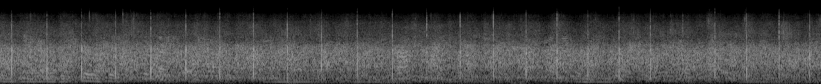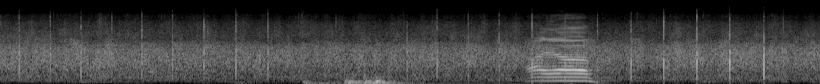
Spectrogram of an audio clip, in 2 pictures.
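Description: Steady applause from guests at a White House reception for Justice Kagan, moderately loud and continuous, with a brief burst of other noise near the end.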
